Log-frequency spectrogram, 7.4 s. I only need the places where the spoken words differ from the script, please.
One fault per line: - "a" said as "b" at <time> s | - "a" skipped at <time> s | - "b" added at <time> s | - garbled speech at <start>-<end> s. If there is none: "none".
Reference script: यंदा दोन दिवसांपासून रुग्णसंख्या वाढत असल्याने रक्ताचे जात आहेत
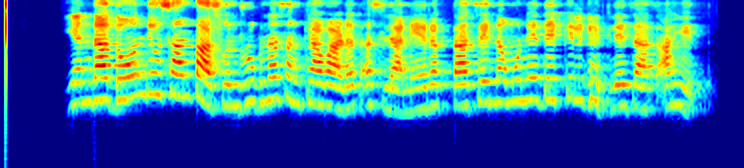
- "नमुनेदेखील घेतले" added at 4.9 s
